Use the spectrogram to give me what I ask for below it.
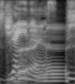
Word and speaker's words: Janus: Like Janice, or like Janus? – Janus, yes. It's spelled anus with a J.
